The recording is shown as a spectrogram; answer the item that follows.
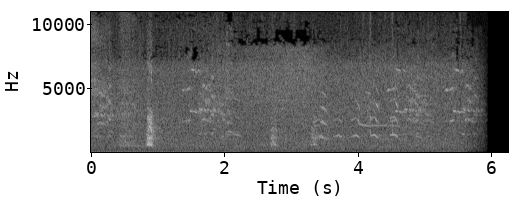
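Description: Seal barking and calling over the steady wash of sea water: one loud short bark about a second in, a couple of weaker ones, then a run of quick rising-and-falling yelps, about four a second. The sound cuts off abruptly just before the end.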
